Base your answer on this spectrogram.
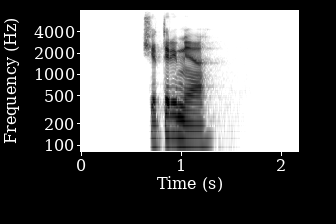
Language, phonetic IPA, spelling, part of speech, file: Russian, [t͡ɕɪtɨrʲˈmʲa], четырьмя, numeral, Ru-четырьмя.ogg
- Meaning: instrumental of четы́ре (četýre)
